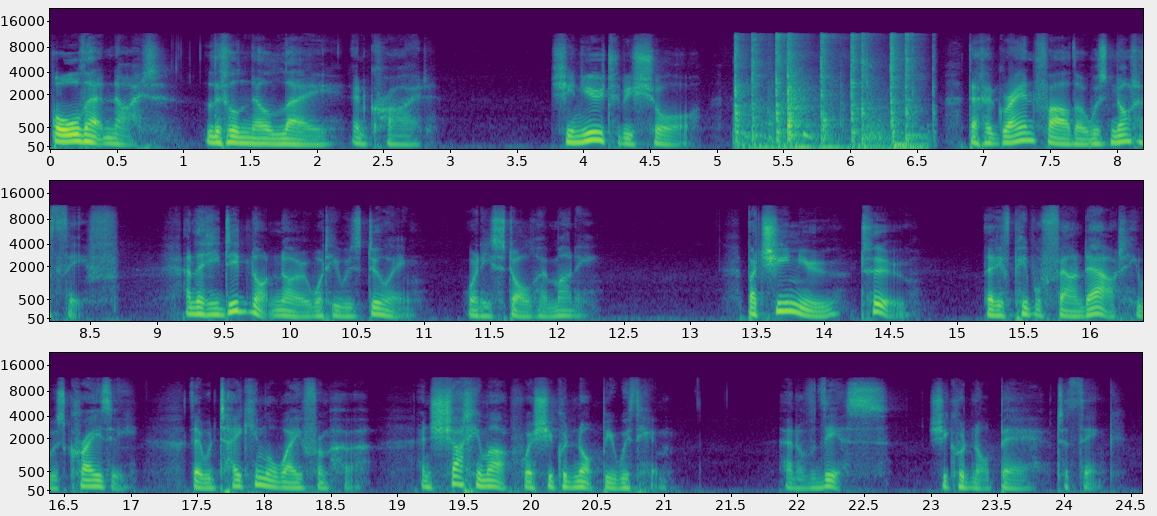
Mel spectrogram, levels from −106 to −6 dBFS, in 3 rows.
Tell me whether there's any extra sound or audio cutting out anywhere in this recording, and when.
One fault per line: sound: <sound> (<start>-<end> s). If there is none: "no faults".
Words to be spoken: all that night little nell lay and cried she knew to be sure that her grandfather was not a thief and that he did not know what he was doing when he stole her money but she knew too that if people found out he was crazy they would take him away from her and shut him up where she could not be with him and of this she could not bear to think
sound: tap (5.1-6.7 s)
